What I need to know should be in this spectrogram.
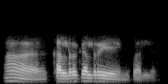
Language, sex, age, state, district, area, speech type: Telugu, male, 30-45, Andhra Pradesh, Kakinada, rural, conversation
